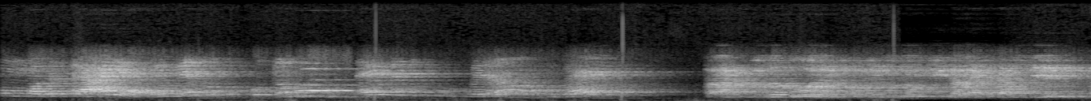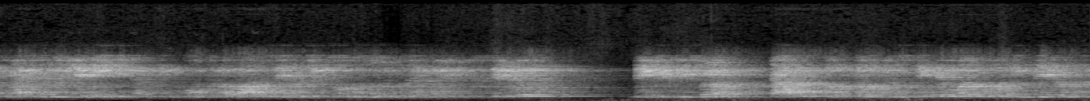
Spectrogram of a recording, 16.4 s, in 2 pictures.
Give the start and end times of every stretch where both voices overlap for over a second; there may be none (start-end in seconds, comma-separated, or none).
none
